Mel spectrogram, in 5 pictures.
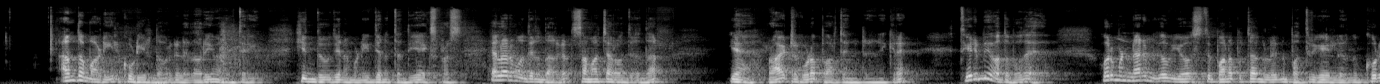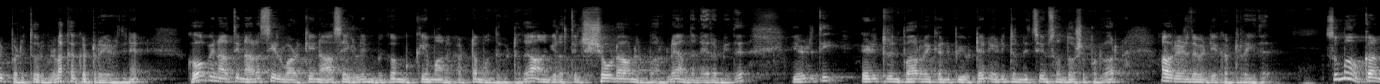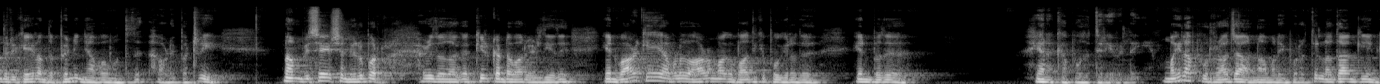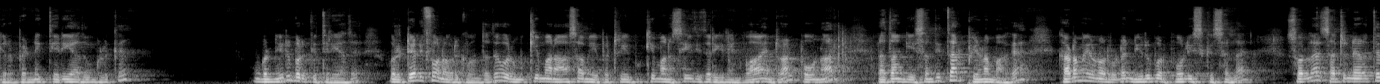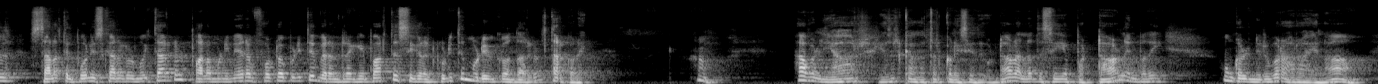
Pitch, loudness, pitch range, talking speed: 115 Hz, -18 LUFS, 105-135 Hz, 130 wpm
